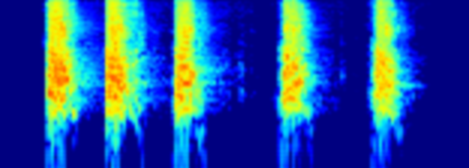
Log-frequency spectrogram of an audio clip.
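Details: Dog barking five times, short sharp woofs at roughly half-second intervals, the first three quick and loud, the last two slightly softer after a longer pause.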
